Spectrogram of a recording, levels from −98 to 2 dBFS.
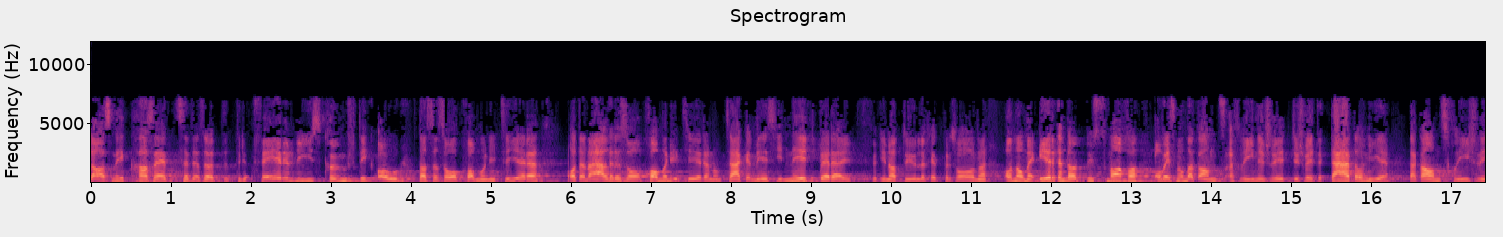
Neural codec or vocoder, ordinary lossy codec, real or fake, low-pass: codec, 16 kHz, 2 kbps, X-Codec, HuBERT features, trained on general audio; MP3, 32 kbps; fake; 7.2 kHz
